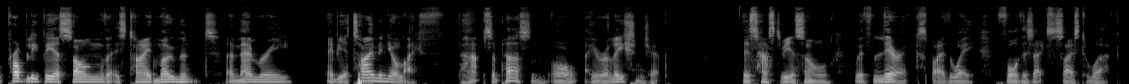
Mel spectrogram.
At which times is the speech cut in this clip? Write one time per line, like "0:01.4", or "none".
0:01.5
0:04.5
